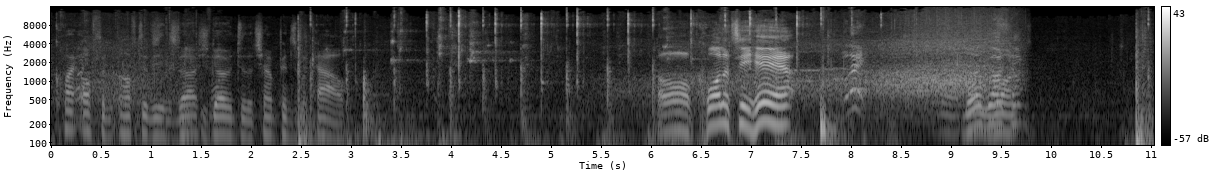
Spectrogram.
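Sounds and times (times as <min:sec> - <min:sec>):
ping pong ball clicks: 0:03.0 - 0:07.6.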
